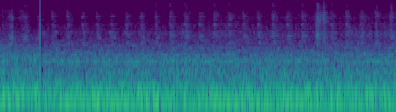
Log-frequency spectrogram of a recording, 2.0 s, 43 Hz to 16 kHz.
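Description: Low, steady rumble and vibration from inside a Chevy truck cab driving at highway speed over 70 with a persistent shimmy, a continuous droning roar with no talk.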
